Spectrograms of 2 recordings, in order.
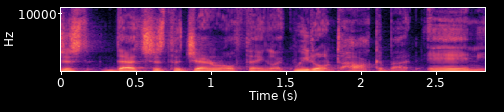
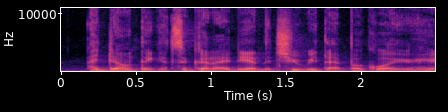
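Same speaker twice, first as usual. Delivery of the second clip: icy, very cold, unwelcoming, discouraging tone; 7 semitones lower, 9 dB quieter than usual. Retelling a warning not to read a book there: imitating a cold delivery. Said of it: "very coldly looks at me and he's like".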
